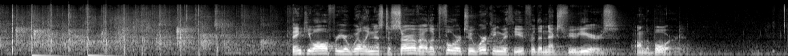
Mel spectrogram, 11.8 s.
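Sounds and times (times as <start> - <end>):
round of applause: 0.0 - 4.4
speech: 4.4 - 10.2.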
